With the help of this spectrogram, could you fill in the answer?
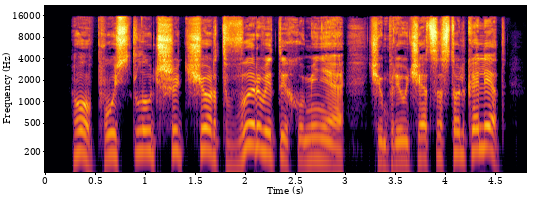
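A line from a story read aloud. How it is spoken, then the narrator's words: Shout. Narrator (Russian): закричал Жак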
